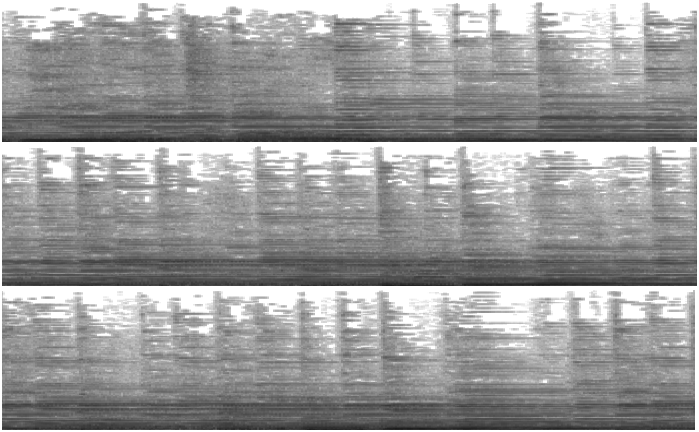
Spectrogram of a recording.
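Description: Acoustic guitar playing chords in an instrumental passage between sung lines of a live song, with no singing.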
